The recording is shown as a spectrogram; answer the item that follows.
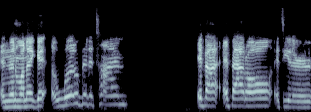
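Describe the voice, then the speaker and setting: A woman with an American accent and a fairly high pitch speaks at a moderate pace with lively intonation. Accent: Southern US, remarked on by host. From Florida (hometown in Florida, family from North Florida). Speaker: arborist. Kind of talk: casual interview chat.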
